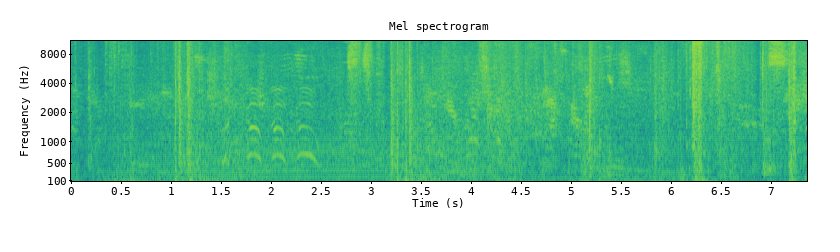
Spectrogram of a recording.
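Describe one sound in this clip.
Explosions boom in a video game.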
